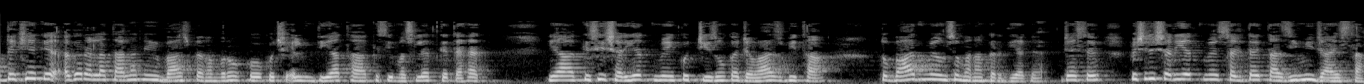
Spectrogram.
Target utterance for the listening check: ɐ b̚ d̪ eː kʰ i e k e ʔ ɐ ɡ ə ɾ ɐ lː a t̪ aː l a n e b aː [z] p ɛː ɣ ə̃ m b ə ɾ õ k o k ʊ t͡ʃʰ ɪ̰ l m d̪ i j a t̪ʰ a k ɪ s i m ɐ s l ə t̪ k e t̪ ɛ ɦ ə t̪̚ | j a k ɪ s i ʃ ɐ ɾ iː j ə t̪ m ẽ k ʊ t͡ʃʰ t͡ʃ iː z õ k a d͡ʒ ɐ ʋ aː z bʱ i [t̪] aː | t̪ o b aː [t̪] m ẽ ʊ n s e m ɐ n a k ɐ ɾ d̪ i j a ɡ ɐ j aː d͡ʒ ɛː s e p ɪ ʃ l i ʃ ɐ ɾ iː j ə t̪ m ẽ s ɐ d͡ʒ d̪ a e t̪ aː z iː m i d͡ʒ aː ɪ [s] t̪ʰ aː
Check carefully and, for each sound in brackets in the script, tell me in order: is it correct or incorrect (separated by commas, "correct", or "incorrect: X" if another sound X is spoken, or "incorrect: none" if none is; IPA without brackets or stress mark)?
correct, incorrect: t̪ʰ, incorrect: d̪, incorrect: z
